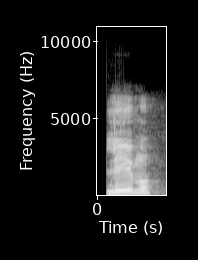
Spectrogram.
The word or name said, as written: lemo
